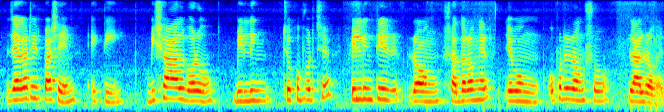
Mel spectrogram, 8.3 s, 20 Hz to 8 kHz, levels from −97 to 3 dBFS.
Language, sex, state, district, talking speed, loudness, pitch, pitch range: Bengali, female, West Bengal, Kolkata, 130 wpm, -16 LUFS, 235 Hz, 225-260 Hz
